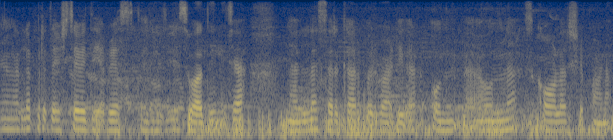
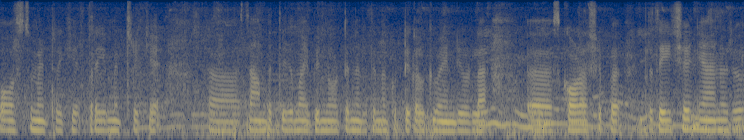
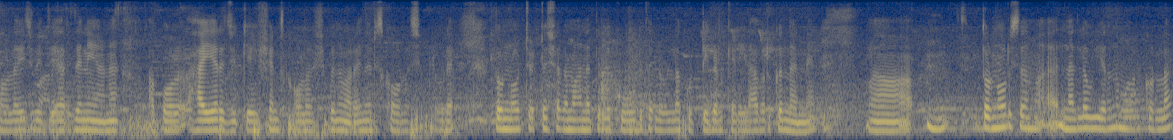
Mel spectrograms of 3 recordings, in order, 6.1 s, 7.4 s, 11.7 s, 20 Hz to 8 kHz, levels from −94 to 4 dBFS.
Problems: constant background noise, low volume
